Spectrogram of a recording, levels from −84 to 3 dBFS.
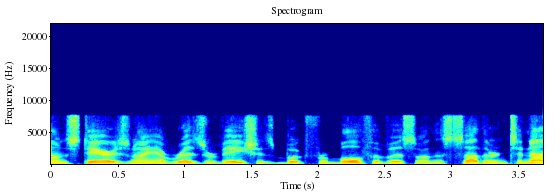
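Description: At 2.90 to 2.94 s there's a short concealed packet loss: about 20 ms of audio never made it to the decoder, so the receiver papered over it by extending the preceding sound for roughly 19 ms before blending back. You hear it as a quick smear or tiny wobble.

Right after, at 3.00 to 3.03 s, comes a short stall from a late packet. The jitter buffer ran dry when a packet arrived about 16 ms late, so the last sound got stretched by 16 ms and then picked up where it left off. Nothing's missing, just a sound held slightly too long with a faint buzzy dip. The call path itself has nothing above 8 kHz, which fits a wideband codec like G.722.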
